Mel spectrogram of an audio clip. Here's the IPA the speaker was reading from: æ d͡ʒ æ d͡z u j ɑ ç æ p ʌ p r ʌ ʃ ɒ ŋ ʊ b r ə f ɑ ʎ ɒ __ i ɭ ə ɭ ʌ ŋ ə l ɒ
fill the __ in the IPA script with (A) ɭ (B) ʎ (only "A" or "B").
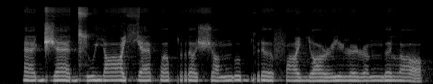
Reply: A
